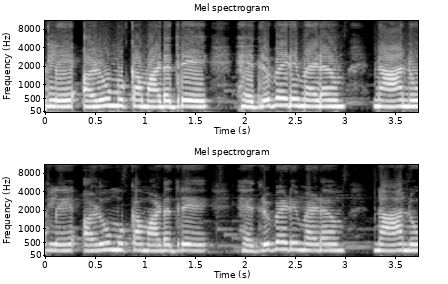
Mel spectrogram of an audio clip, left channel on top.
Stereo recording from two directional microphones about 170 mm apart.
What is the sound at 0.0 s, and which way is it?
Speech, 35° left (ahead or behind).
